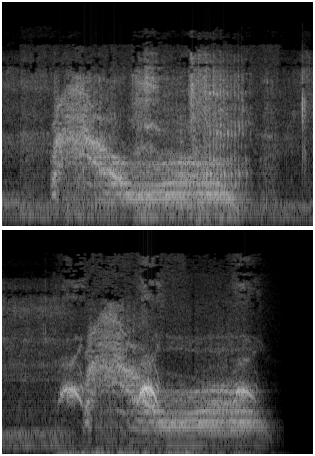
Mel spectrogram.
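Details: Intense bobcat howls used as a raccoon and rodent repellent: two drawn-out, strained yowls, each about two seconds long, rising sharply then sliding down into a raspy, throaty wail, separated by a brief quieter pause.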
